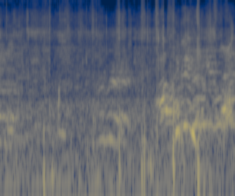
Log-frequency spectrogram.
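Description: Young children's voices calling out on a football pitch, getting louder in the second half, with a few dull knocks of the ball being kicked and dribbled on artificial turf.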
